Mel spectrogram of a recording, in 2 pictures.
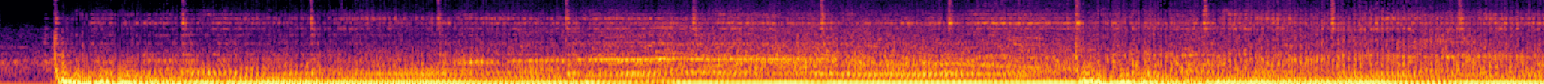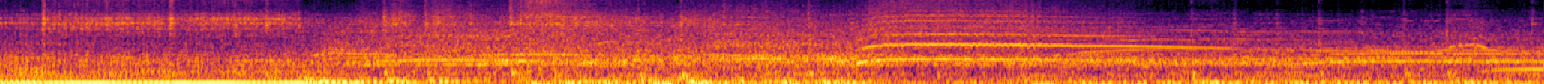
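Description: Loud live music over a stadium sound system: a sustained deep bass drone that gives way to a pulsing beat about seven seconds in, with high whoops over it near the end.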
